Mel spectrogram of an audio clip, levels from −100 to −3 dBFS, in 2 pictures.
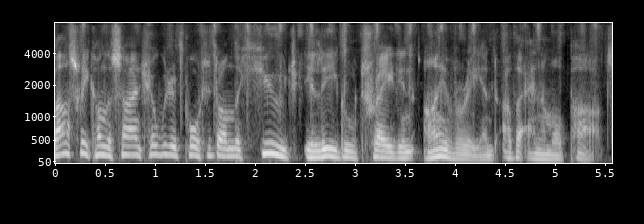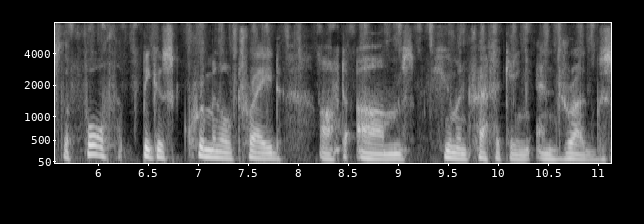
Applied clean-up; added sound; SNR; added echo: neural mask model Resemble Enhance denoiser.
